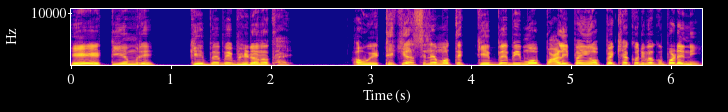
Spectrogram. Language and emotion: Odia, surprised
